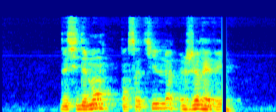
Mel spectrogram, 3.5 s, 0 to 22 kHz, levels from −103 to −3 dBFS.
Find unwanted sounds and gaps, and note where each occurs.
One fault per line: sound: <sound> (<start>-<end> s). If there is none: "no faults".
sound: dropout (2.8-2.8 s)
